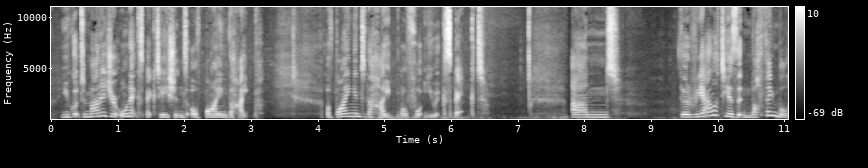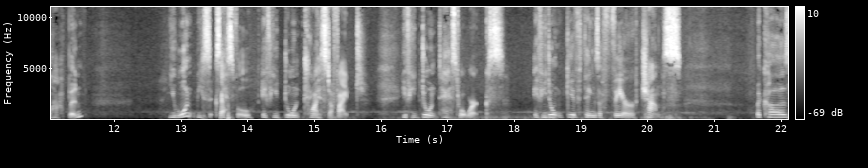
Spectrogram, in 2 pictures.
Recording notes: Doubling up on the podcasting today with a bit of a walk and talk!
